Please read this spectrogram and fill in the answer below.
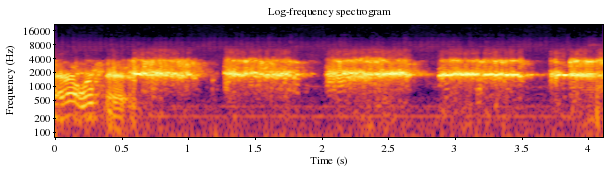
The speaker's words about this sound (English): That is terrible. Dude, that's a fisher cat. It sounds like a fucking bird.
